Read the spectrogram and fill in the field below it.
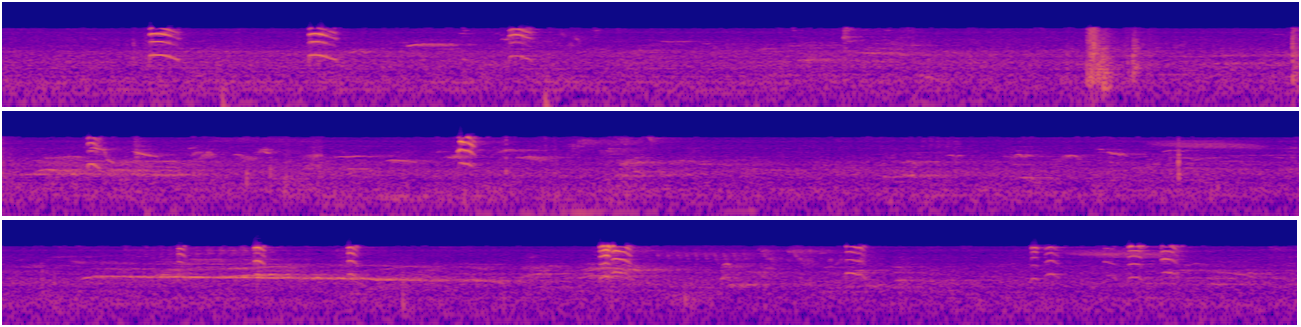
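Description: A rubber toy squeaks sharply.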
